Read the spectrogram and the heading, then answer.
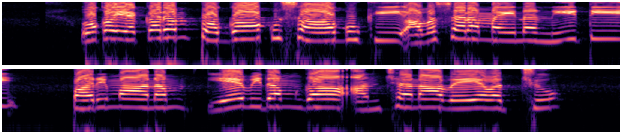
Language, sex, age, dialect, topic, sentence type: Telugu, female, 51-55, Central/Coastal, agriculture, question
